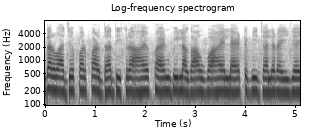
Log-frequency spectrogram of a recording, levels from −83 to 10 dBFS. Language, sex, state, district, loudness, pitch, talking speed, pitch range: Hindi, female, Punjab, Pathankot, -14 LUFS, 195 Hz, 185 wpm, 190-205 Hz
